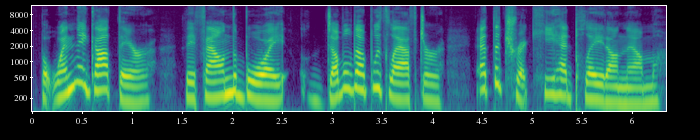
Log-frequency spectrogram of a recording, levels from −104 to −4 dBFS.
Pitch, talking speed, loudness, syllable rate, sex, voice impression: 215 Hz, 200 wpm, -18 LUFS, 4.5 syllables/s, female, feminine, slightly adult-like, slightly tensed, slightly powerful, intellectual, slightly calm, slightly lively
